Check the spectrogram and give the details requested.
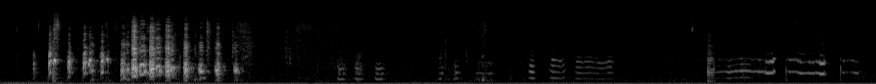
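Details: Denizli rooster and hens during mating: a burst of loud, broadband flapping and scuffling sounds at the start, then a run of short, harmonic clucks and cackles in quick, uneven series.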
